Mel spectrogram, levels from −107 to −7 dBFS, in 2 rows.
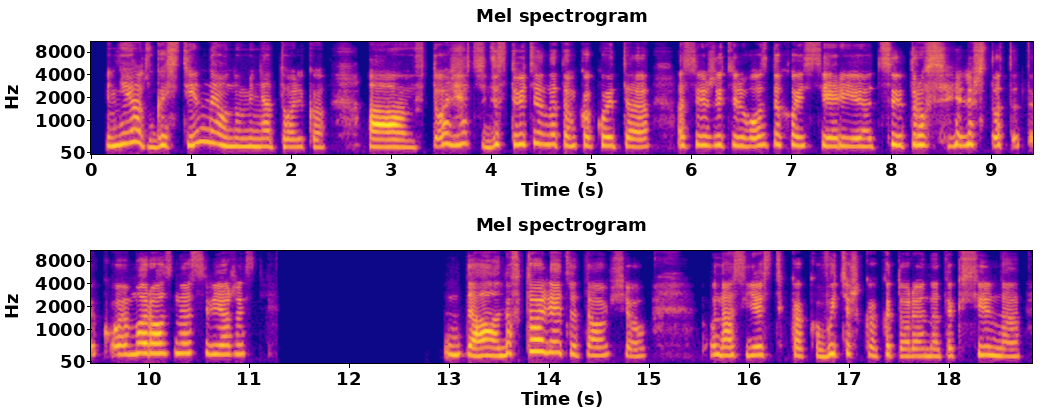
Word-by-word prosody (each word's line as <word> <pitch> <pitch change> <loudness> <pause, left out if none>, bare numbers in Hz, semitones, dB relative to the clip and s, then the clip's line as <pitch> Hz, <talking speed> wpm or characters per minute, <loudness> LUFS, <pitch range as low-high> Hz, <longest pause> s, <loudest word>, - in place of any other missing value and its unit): Нет, 305 +5 +2
в 210 - -5
гостиной 290 - -1
он 250 -3 +2
у 240 - -1
меня 235 0 -1
только. 220 0 -7 0.4
А 220 -1 +9
в 200 0 -11
туалете 285 0 -1
действительно 295 +3 -1
там 265 -3 -3
какой-то 245 -3 -1 0.2
освежитель 270 +1 -2
воздуха 275 +4 -1
из 260 0 -2
серии 240 -2 0
"Цитрусы" 280 -1 0
или 280 +1 +2
что-то 285 - -4
такое, 445 - -3
"Морозная 295 +1 +4
свежесть". 275 -2 -3 1.9
Да, 235 -4 +4
но 250 +6 +1
в 285 - -10
туалете 325 -6 +4
там 240 +1 -3
всё 220 -6 -9 0.6
у 260 - -5
нас 245 -1 -1
есть 245 +1 -2
как 225 -2 -4
вытяжка, 255 +2 -2
которая 215 -4 -4
она 215 -1 -5
так 220 +1 -7
сильно, 225 -5 -3
255 Hz, 120 wpm, -23 LUFS, 235-285 Hz, 1.9 s, А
